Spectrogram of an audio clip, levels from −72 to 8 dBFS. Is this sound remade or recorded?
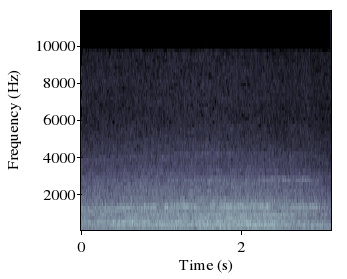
recorded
